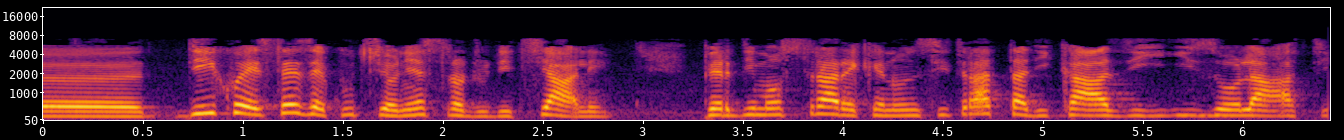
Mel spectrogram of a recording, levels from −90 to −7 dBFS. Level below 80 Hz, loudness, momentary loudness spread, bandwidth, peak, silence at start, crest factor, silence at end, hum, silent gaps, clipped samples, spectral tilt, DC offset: -62 dBFS; -24 LUFS; 8 LU; 7.4 kHz; -8 dBFS; 0 s; 16 dB; 0 s; none; none; under 0.1%; -5 dB/octave; under 0.1%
